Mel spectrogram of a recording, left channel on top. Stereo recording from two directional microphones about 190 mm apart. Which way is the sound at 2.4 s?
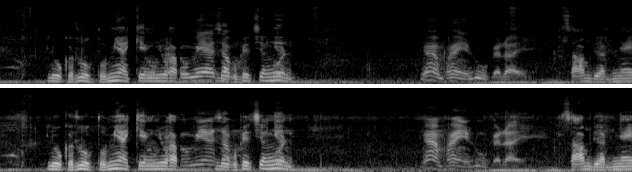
5° left (ahead or behind).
